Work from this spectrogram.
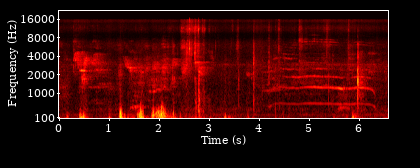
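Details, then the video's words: Kitten meowing, a drawn-out tonal meow with stacked harmonics near the end, preceded by bursts of low thumping and rustling handling noise. "Kitten meowing"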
